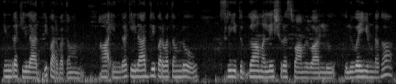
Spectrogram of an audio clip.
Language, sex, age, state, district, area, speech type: Telugu, female, 30-45, Andhra Pradesh, N T Rama Rao, urban, spontaneous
